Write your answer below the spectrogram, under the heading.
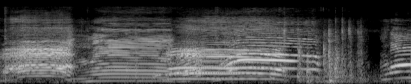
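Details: Sheep bleating: several long, wavering harmonic bleats about a second each, overlapping and rising then falling, followed by a brief rustling pause and another bleat starting at the end.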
